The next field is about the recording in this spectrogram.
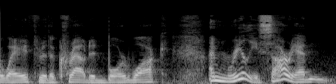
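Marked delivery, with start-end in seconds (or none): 2.1-3.3 flustered apology. A narrator's reading. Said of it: "P D cried".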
